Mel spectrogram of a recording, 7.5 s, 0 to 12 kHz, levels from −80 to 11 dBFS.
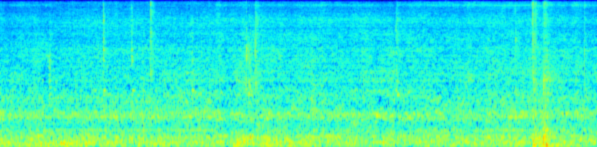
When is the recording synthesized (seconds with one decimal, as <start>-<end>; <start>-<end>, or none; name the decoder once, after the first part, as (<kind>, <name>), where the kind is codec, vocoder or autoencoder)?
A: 0.0-0.7 (codec, SNAC); 2.7-6.1; 6.8-7.5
